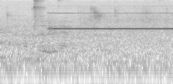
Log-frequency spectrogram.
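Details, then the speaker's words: Steady high electronic power-on beep of an AED being switched on during CPR and AED training, before its voice prompts to apply pads; training demonstration. "Okay. Switch it on."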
